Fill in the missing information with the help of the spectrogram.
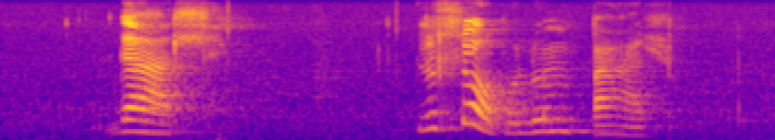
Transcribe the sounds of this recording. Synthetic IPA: k̬aːɬɛ̥ | luɬɔɓɔlwem̩b̥ʱaːlɔ

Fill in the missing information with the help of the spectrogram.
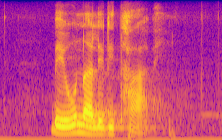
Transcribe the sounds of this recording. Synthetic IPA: beʊnalɪditʰa̰ːbɛ

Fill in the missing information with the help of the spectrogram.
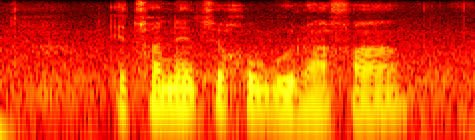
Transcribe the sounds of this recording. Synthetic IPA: ɪt͡sʰwanet͡sɪχʊbulafa

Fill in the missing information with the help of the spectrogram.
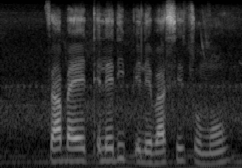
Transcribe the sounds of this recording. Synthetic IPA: t͡sʼabaetʼɛledipʼɪlɪbasɪt͡sʼʊmo

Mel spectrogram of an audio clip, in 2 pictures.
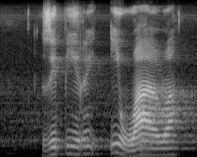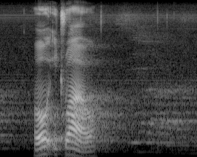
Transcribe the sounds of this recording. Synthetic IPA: zʷipʼiriːɦwaɺwa | ɦɔit͡ɬʼwaːɦɔ

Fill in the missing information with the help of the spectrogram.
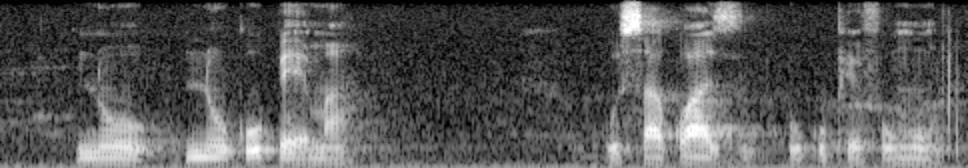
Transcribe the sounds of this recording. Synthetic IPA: nok̬ʼub̥ʱɛːma | usakʼwazḭ | ukʼupʰefumuːla̰

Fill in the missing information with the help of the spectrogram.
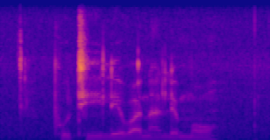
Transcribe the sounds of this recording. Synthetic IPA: pʰutʰilɪβanalɪmʊ

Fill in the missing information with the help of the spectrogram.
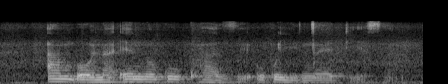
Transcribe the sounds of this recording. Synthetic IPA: am̩ɓʱɔnaʔɛnokʼukʰwazḭʔukʼujiŋ͡ǀed̥ʱḭːsa̰

